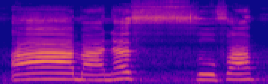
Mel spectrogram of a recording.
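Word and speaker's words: السفهاء: अलिफ लाम ये जो सेंटर में आ रहा है ये साइलेंट हो जाएगा, नून को सीन के साथ मिला देंगे। आमनस सूफा, आमनस सूफा, नस सूफा थोड़ा रुक के मिलाएंगे क्योंकि शद है।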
